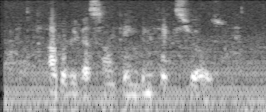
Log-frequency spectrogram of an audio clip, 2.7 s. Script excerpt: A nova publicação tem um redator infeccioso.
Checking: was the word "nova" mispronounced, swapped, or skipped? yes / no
yes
